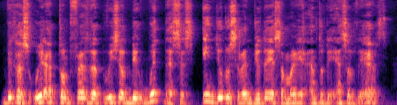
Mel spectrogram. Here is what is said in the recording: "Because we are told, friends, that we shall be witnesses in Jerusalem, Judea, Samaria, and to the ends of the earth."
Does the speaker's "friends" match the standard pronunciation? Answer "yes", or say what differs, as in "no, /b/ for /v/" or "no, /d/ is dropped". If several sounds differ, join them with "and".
no, /ɹ/ is dropped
